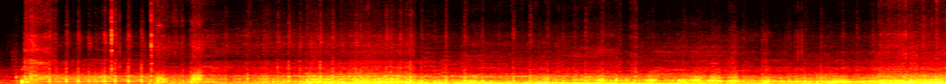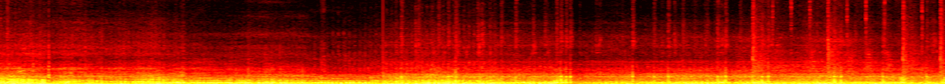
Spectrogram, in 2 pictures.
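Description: A dirt bike engine idles and revs close by.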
